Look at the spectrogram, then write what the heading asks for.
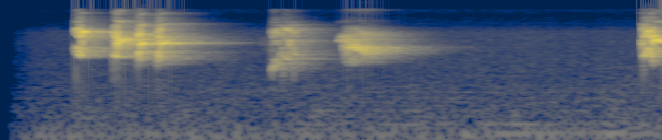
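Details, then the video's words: Lovebird giving sharp, harsh chirps in a quick cluster, then two separate buzzy notes and a final abrupt chirp, all high-pitched with no other sounds. "lovebird // burung cinta"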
